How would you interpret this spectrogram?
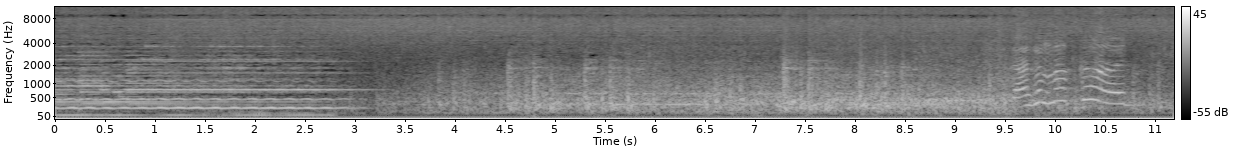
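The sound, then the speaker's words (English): A train horn sounds a steady chord, then a loud train rumbles past with rhythmic clattering over the rails and a wavering metallic wheel squeal near the end. “Trains are stopping here since the railroad started fixing the switch down the line.”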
